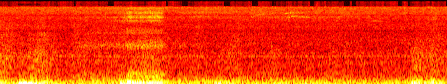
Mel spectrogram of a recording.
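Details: Dachshund puppy asleep: soft, low snuffling snores with brief nasal whistles, faint against room noise.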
